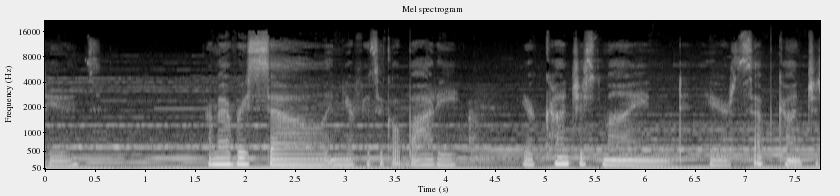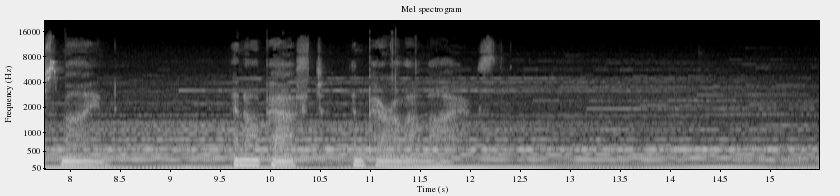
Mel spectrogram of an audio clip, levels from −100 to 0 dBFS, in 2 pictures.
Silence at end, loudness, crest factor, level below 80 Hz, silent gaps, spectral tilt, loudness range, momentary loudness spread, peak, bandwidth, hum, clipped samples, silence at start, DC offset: 0 s; -29 LUFS; 20 dB; -34 dBFS; none; -6.5 dB/octave; 8 LU; 14 LU; -8 dBFS; 16 kHz; none; under 0.1%; 0 s; 0.7%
